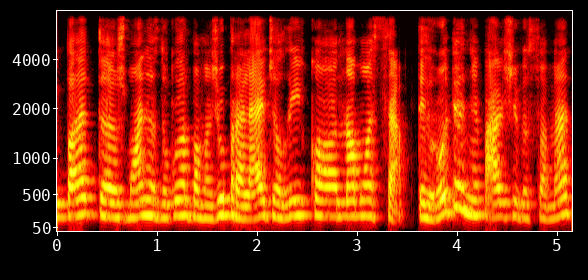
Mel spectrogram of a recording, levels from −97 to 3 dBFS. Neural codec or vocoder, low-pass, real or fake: codec, 44.1 kHz, 7.8 kbps, Pupu-Codec; 7.2 kHz; fake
